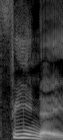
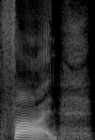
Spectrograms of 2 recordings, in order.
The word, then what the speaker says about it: Fine: it says F I and II but it's pronounced fein a not fine dsl fini means you go back to the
